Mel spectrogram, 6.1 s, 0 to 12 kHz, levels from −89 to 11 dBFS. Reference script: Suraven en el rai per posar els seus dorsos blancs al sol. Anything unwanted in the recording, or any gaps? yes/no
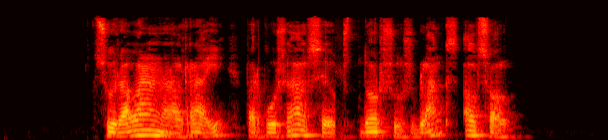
yes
